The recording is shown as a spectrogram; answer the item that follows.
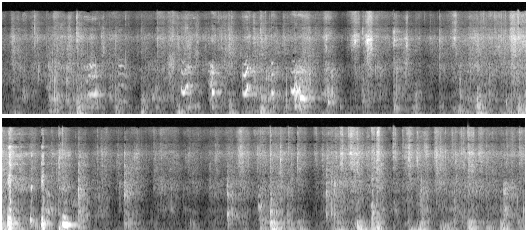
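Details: Red Clover's litter of four red-and-white Boston Terrier puppies; brief soft, high whimpers and squeaks surface now and then amid steady rustling, scrabbling and bumping as the pups move about.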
